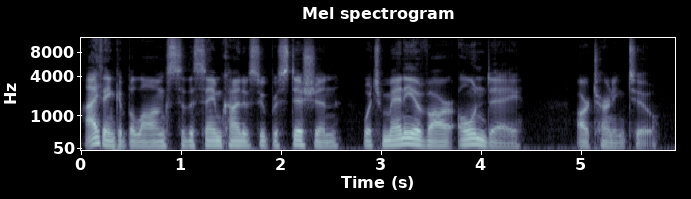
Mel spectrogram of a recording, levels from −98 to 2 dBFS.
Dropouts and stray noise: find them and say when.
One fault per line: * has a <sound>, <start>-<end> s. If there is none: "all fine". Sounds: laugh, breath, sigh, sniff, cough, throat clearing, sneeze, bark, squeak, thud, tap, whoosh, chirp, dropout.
all fine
